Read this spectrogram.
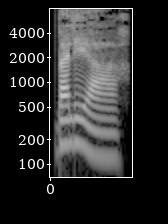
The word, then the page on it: Baléares: francais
